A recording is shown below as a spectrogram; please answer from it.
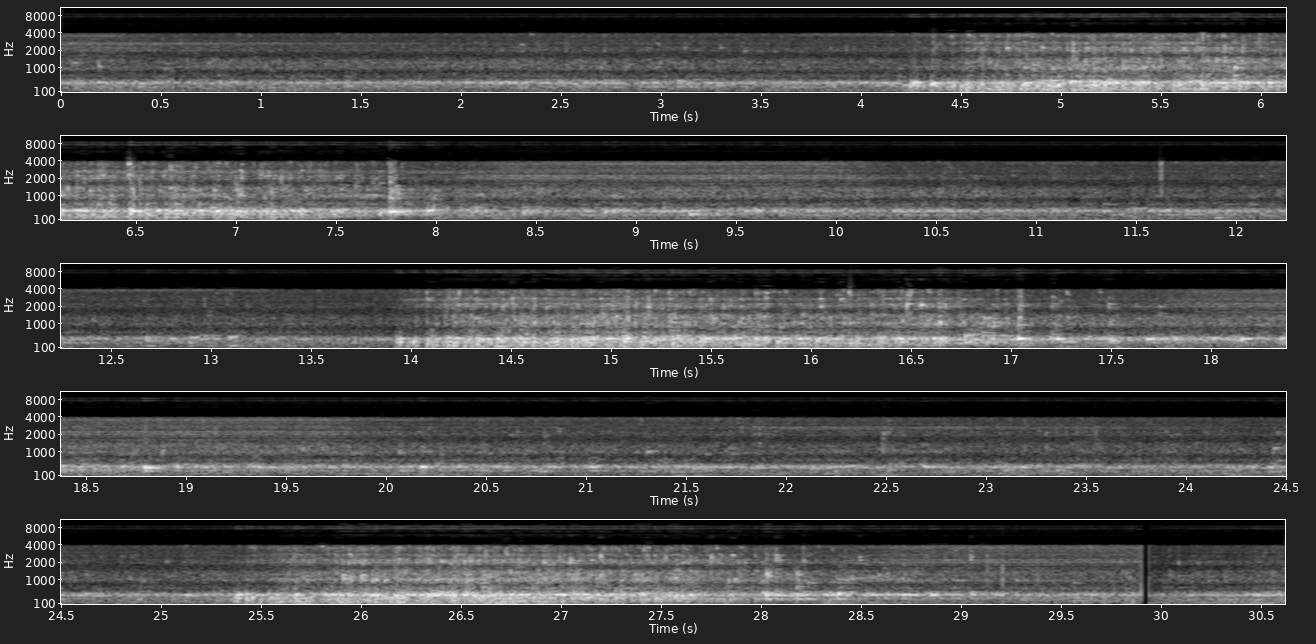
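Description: A scuba diver's regulator breathing underwater: three long bubbling exhalations, about ten seconds apart, with quieter steady noise between them.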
